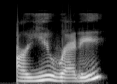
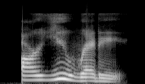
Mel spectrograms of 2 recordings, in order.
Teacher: Can you feel your voice lifting at the end? That rising pitch is what signals that you're asking, not telling now. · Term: rising intonation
